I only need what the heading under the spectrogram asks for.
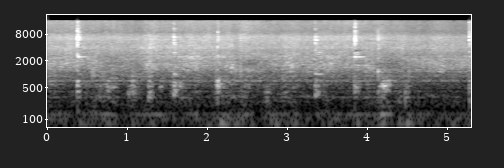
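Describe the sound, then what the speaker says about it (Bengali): Potatoes and jackfruit seeds are stirred into a frying spice paste in a pot, giving soft sizzling, scraping and occasional sharp spatula knocks, close and fairly quiet, with no speech. "এখন নেড়ে চেড়ে ভালোভাবে মিশিয়ে দেব"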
